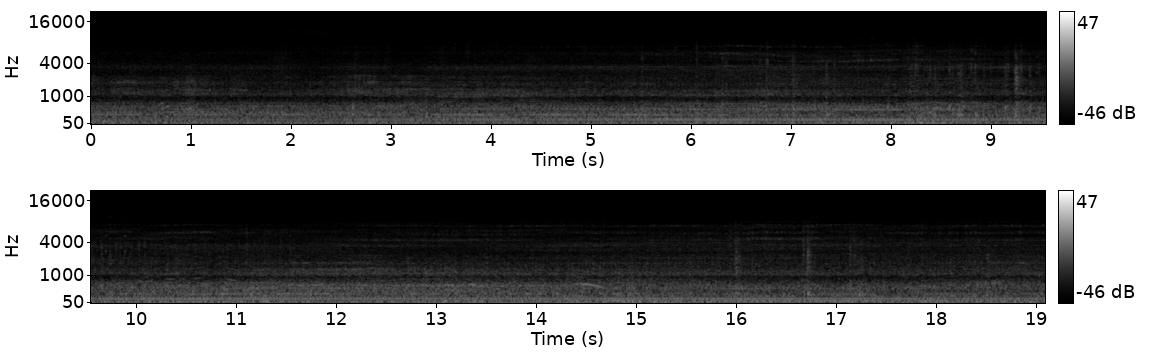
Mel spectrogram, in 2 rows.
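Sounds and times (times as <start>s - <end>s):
diesel engine idling: 0.0s - 19.0s.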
